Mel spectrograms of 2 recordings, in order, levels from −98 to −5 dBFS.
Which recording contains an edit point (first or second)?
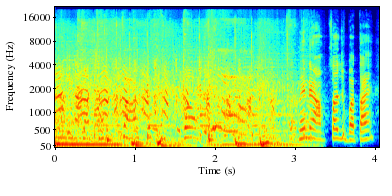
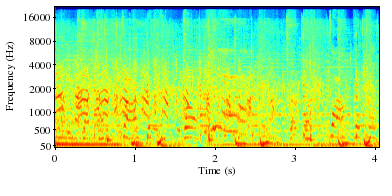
first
